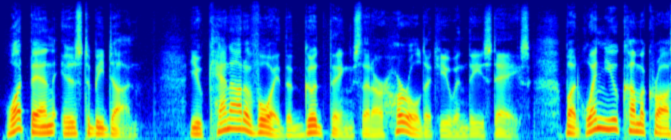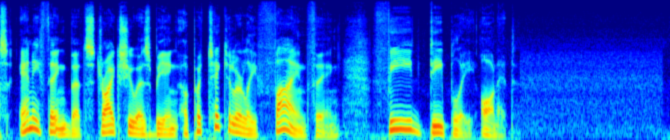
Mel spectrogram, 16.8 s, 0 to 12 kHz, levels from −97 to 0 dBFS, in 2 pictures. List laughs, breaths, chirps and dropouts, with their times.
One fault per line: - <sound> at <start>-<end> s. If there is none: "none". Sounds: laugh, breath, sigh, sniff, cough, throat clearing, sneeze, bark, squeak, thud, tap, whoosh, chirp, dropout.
none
